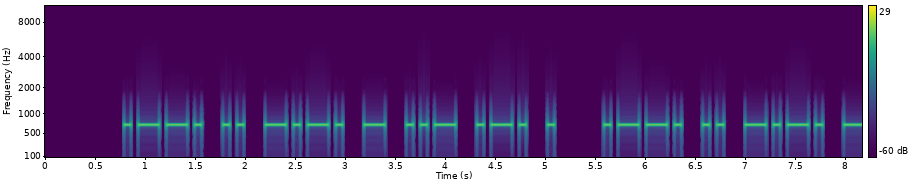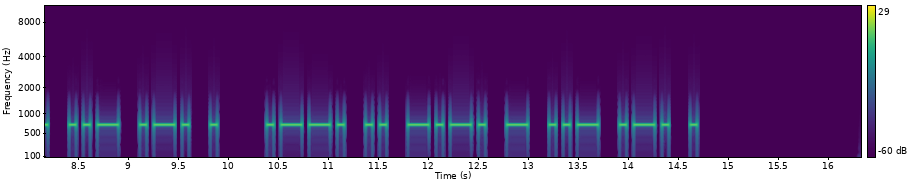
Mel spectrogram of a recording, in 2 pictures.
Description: Morse code, heard as a keyed tone, about 17 wpm, 700 Hz. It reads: PICTURE PICTURE PICTURE
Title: Top 300 Words Repeated 17wpm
